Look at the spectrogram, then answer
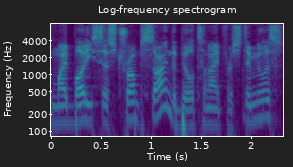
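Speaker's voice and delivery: ordinary delivery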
